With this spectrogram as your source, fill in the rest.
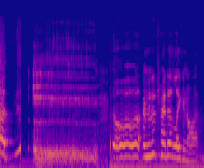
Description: burp compilation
